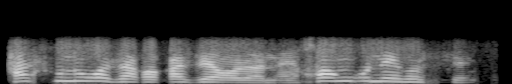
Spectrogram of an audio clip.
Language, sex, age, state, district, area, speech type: Assamese, female, 18-30, Assam, Nalbari, rural, conversation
